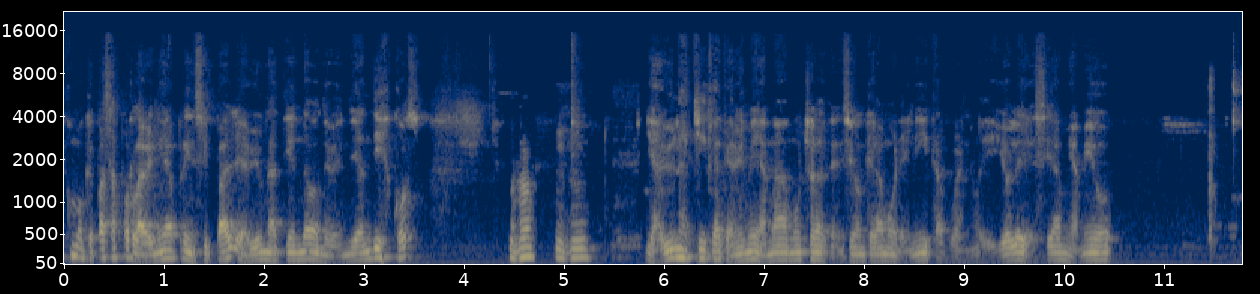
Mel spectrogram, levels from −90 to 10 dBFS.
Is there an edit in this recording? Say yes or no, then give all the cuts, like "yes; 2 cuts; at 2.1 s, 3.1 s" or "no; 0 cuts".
yes; 2 cuts; at 4.7 s, 9.1 s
